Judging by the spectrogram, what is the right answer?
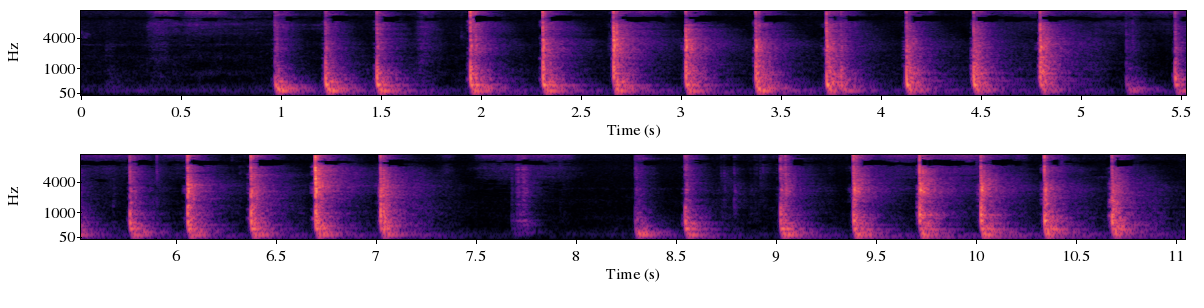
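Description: Claw hammer tapping plastic drywall anchors into drywall: quick, even knocks about three a second, in two runs with a short break about seven seconds in.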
